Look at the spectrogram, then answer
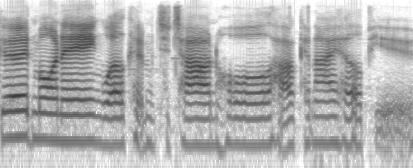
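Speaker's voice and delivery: flat uninterested clerk voice. Voicing a bored elven clerk greeting visitors at town hall: bored elven clerk. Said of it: "a very bored-looking elven man who looks up and he goes".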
